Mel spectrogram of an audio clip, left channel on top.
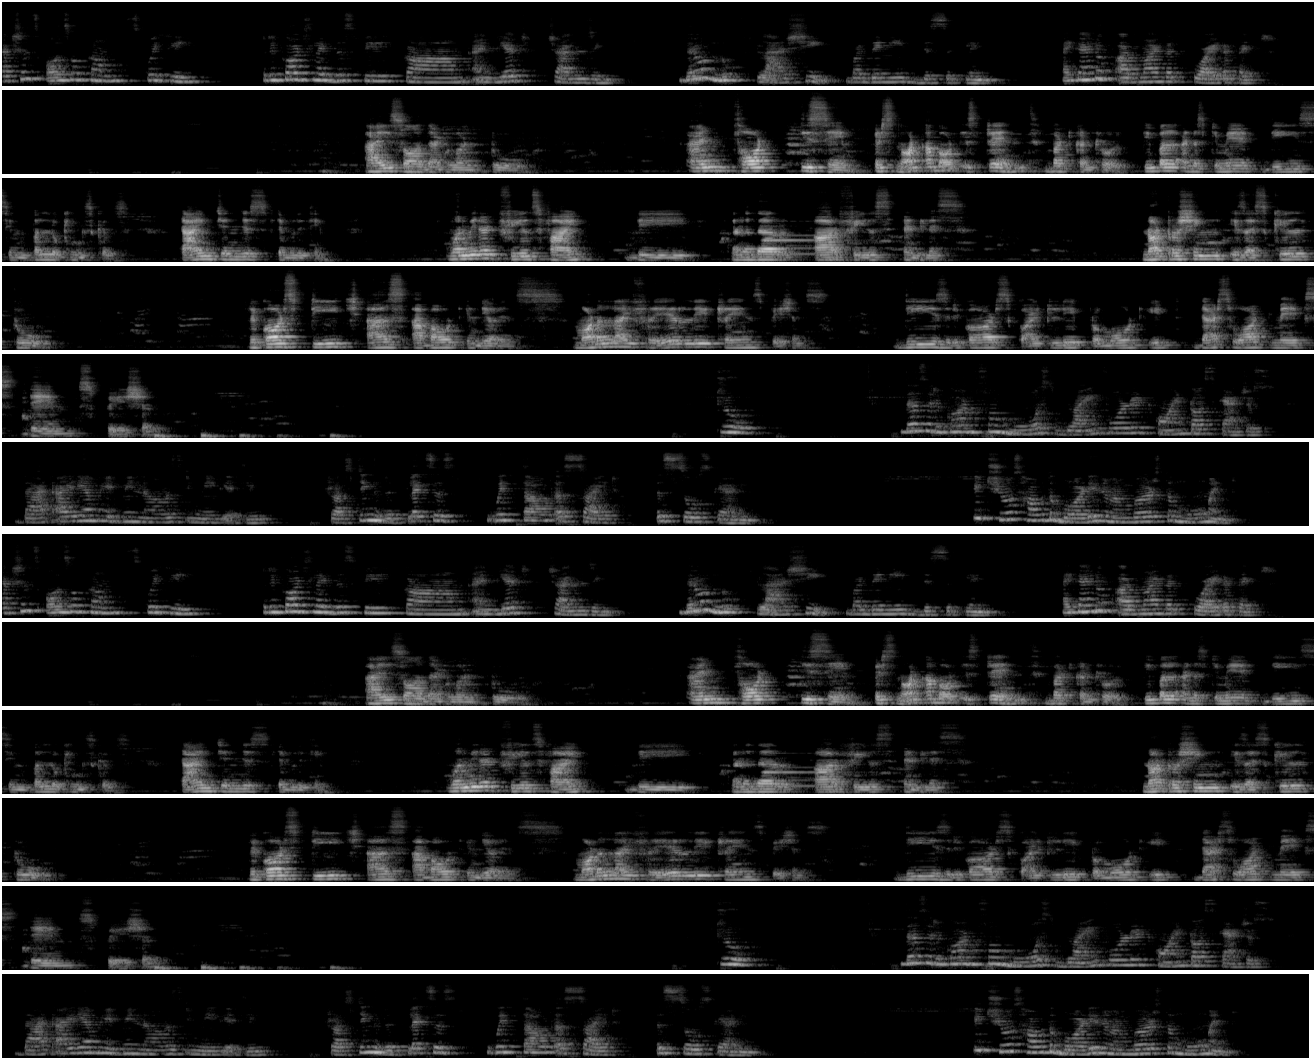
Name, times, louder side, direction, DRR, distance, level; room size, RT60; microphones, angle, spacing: voice 1, 0.0-2.0 2.6-6.1 6.8-9.9 10.6-12.7 59.6-60.1 61.5-65.2 65.7-68.2 68.8-70.1 70.4-71.8 72.1-73.1 75.3-77.9, right 1 dB, ahead, 1.3 m, -35 dB
voice 2, 16.7-18.4 20.0-27.5 28.0-29.5 30.7-32.0 32.5-33.1 33.4-35.9 37.6-39.8 40.7-40.8 41.2-41.4 41.8-47.6 48.3-51.0 51.3-54.1, left 3 dB, 45° left, 0.7 m, -28 dB
4.0 x 3.3 x 2.7 m
head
